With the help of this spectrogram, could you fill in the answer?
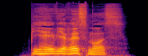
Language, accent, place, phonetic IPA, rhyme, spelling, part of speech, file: German, Germany, Berlin, [bihevi̯əˈʁɪsmʊs], -ɪsmʊs, Behaviorismus, noun, De-Behaviorismus.ogg
- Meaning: behaviorism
